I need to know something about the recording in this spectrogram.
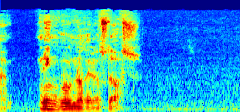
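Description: An older man speaks briefly and calmly, close by.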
